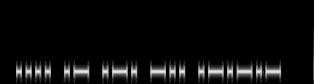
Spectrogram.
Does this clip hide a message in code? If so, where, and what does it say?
Yes: Morse code from 0.2 to 2.8 s, heard as a keyed tone, about 25 wpm, 600 Hz. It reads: HARD.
